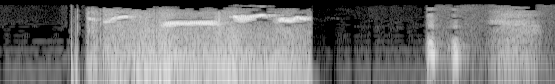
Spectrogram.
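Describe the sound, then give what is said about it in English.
A short jingle-like burst of whistled bird tweet sound effects, part of a jingle for a segment about Twitter, over a noisy, textured backdrop for about two seconds, followed after a pause by a few brief chirpy blips. “What happened to those birds? Where are they? They're flying around somewhere?”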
